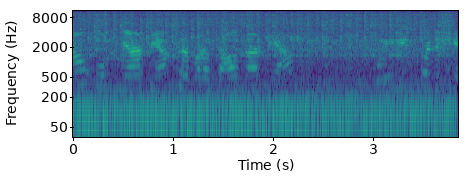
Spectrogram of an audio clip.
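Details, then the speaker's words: Fox-body Mustang with automatic, cold start on a cold morning: low, uneven, shaky engine rumble at raised idle, idling very badly until warmed; smoothens later, cause not confirmed. "so when i start it all right as you can see here it's idling very bad"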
